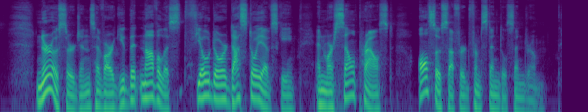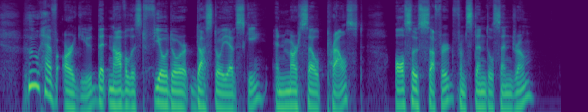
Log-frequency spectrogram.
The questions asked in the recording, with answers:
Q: Who have argued that novelist Fyodor Dostoevsky and Marcel Proust also suffered from Stendhal syndrome?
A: Neurosurgeons have argued that novelist Fyodor Dostoevsky and Marcel Proust also suffered from Stendhal syndrome.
